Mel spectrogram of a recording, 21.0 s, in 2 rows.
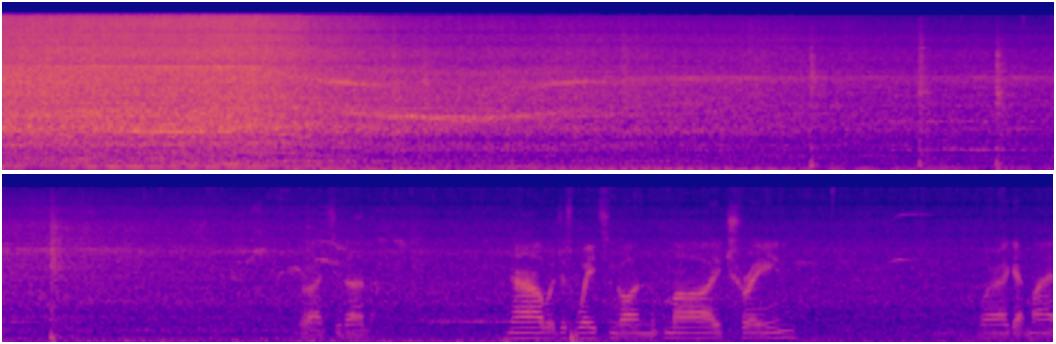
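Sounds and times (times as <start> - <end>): diesel railcar engine drone: 0.0 - 21.0.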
